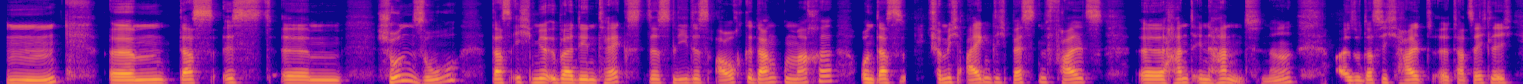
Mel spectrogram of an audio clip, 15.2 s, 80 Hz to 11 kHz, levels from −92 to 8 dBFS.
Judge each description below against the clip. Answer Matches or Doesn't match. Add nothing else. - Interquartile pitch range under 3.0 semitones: Matches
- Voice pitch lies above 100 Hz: Matches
